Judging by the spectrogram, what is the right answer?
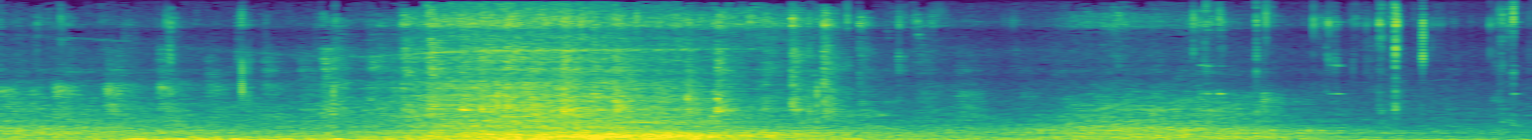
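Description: A motor vehicle passing: its engine and road noise swell to a peak about three seconds in, then fade away. As it fades, a cat can be heard crunching dried sardines.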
